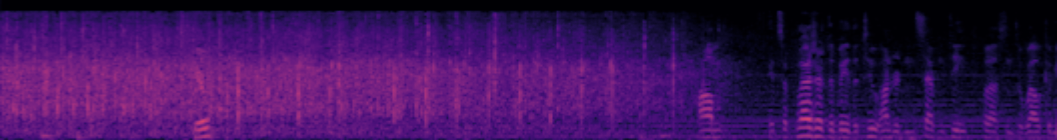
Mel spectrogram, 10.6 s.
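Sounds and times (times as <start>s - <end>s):
Princeton freshman assembly audience applauding a professor: 0.0s - 7.1s
speech: 1.9s - 2.4s, 7.9s - 10.5s.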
